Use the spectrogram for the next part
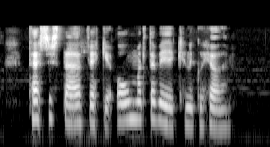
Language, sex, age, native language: Icelandic, female, 30-39, Icelandic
